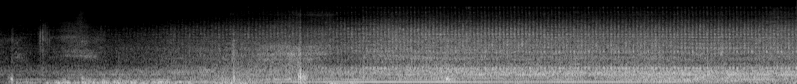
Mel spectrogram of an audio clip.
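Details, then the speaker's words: 2015 Peugeot 308 1.6 BlueHDi diesel, cold start: the engine catches and settles into a steady, even idle with the usual light clatter and low hum; nothing abnormal. "so the engine let's fire it up and let's hear heart sounds cold start of the 2015 one part six liter diesel from Persia"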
